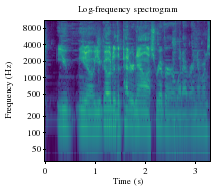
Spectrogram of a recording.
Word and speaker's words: Pedernales: Everyone's like, there's no there's no R in the beginning of that. And everyone's like, yep, that's just how you pronounce it. It's like, okay. But then you find some people who say Pedernales now, and it's different.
